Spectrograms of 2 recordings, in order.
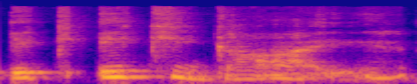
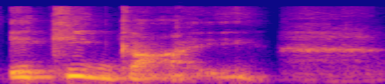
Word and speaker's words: Ikigai: Um we can also say iicky. So we have to learn to pronounce it's a Japanese concept. It's called icky guy, you know, which means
